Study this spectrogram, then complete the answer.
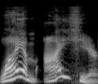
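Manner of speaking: slow, high, bewildered, lost-sounding puzzled wonder. Imitating an actor's delivery, always kind of puzzled. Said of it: "He's always kind of like puzzled".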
